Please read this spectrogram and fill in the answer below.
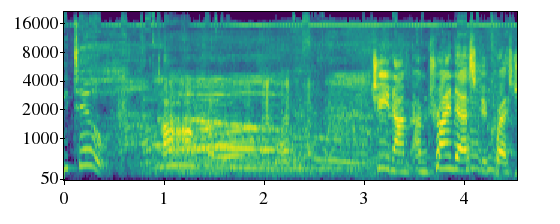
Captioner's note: audience exclaims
